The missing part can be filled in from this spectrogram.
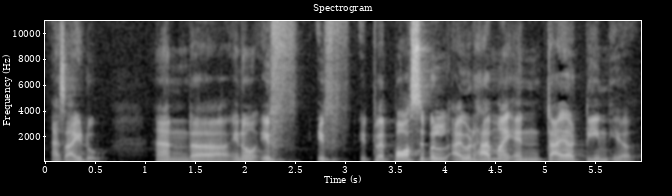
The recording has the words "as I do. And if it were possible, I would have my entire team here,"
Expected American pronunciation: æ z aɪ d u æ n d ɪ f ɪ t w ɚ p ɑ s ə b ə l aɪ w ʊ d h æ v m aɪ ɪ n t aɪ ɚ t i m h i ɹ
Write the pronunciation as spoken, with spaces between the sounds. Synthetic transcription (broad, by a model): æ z aɪ d u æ n d ɪ f ɪ t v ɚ p ɑ s ə b ə l aɪ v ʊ d h æ v m aɪ ɪ n t aɪ ɚ t i m h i ɹ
